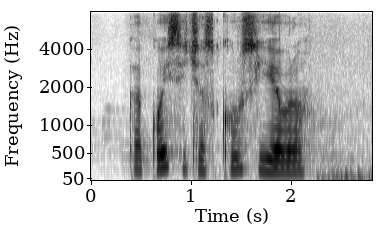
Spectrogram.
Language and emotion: Russian, neutral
